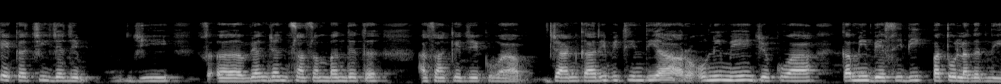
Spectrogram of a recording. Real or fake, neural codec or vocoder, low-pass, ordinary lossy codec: real; none; 7.2 kHz; none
